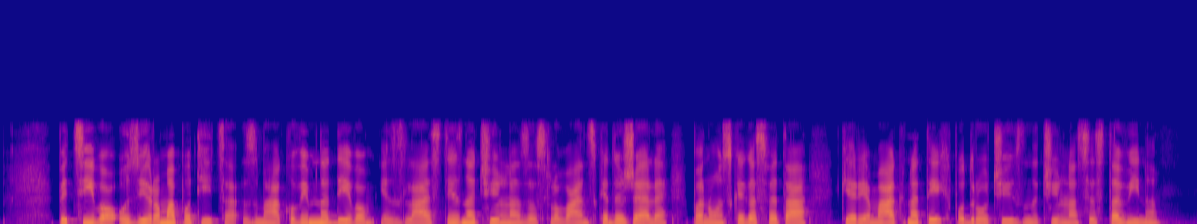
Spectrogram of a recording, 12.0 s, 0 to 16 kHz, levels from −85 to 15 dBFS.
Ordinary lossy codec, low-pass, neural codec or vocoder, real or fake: none; 7.2 kHz; none; real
